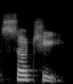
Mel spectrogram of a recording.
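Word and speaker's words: Xochitl: for the assist uh the actress pronounces it sochi sochi okay thank you america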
